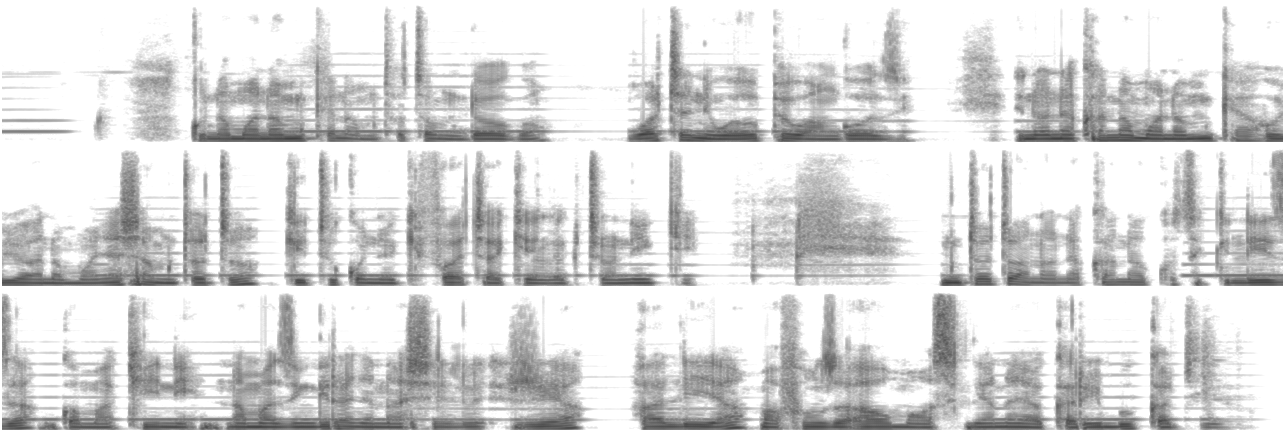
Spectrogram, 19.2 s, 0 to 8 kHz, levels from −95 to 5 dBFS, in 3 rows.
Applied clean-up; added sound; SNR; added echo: neural mask model RNNoise.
